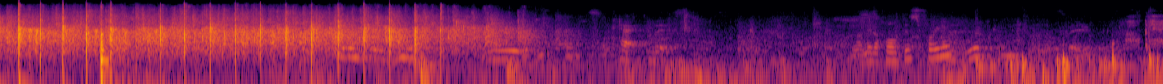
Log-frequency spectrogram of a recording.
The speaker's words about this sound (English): So let's just give a little round of applause for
